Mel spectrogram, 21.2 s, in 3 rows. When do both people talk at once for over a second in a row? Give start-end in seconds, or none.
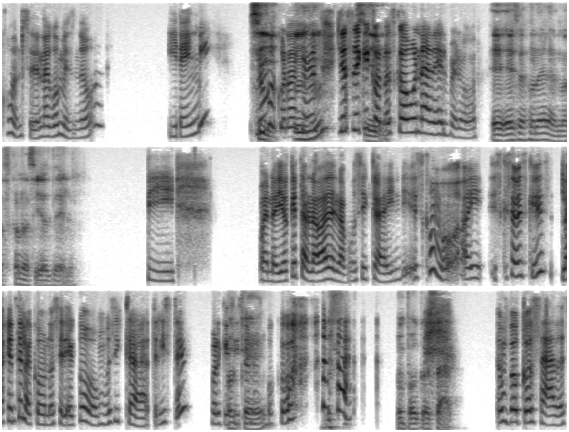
3.1-5.0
